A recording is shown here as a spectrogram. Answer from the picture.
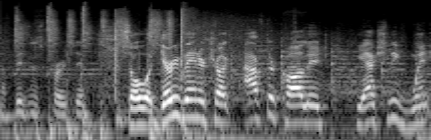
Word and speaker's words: Vaynerchuk: His name is Gary Vaynerchuk, as he likes to pronounce it on his YouTube show, Ask Gary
